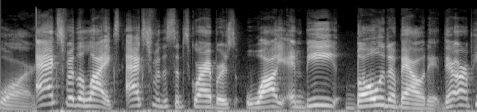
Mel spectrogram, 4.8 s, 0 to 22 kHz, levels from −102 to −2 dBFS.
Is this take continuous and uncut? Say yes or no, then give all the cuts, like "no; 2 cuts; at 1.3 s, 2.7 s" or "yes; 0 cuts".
yes; 0 cuts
